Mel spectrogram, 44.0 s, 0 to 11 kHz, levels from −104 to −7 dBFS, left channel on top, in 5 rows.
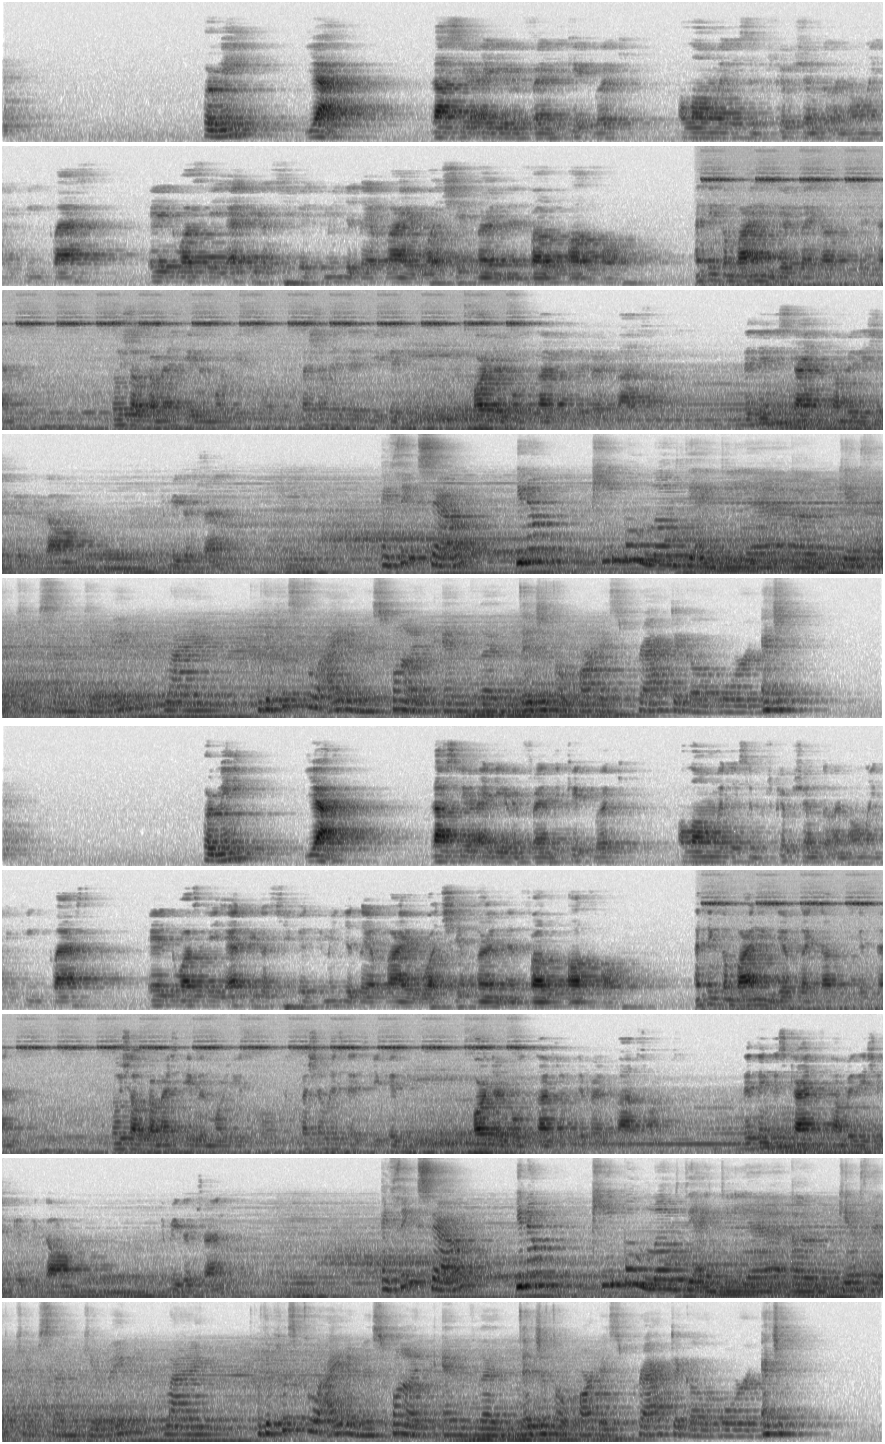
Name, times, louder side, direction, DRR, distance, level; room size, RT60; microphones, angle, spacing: voice 1, 2.0-2.4 3.0-3.4 4.3-6.1 6.8-8.8 9.1-9.6 10.3-11.5 11.8-15.0 15.7-17.1 17.6-17.7 18.7-20.3 20.6-21.6 22.3-24.3 25.0-27.2 28.0-28.7, right 3 dB, 70° right, 2 dB, 1.4 m, -28 dB
sound 1, 15.7-22.8, equal, 50° left, 2.8 m, -30 dB
sound 2, 21.6-41.3, equal, 70° left, 3.0 m, -35 dB
voice 2, 30.2-31.1 31.6-31.9 32.3-37.3 37.8-43.1, right 1 dB, 20° right, -1 dB, 1.5 m, -28 dB
9.5 x 8.2 x 3.7 m, 1.3 s
head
